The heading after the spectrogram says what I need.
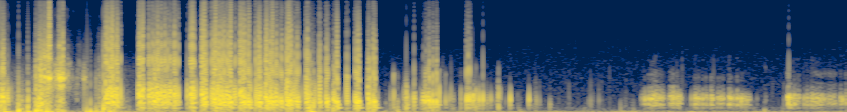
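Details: Abdomen recorded with a USB stethoscope: loud gurgling and rumbling with rapid bubbling pops, then softer gurgles; active bowel sounds (borborygmi), stomach rumbling.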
